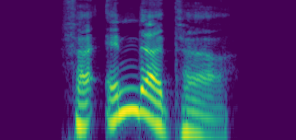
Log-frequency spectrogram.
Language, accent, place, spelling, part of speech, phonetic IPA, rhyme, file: German, Germany, Berlin, veränderter, adjective, [fɛɐ̯ˈʔɛndɐtɐ], -ɛndɐtɐ, De-veränderter.ogg
- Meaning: inflection of verändert: 1. strong/mixed nominative masculine singular 2. strong genitive/dative feminine singular 3. strong genitive plural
